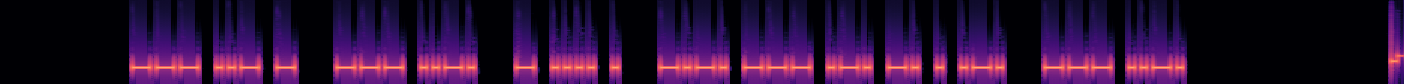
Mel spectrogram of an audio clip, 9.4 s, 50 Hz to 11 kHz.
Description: Morse code, heard as a keyed tone, about 30 wpm, 700 Hz. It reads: OUT OF THE CORNER OF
